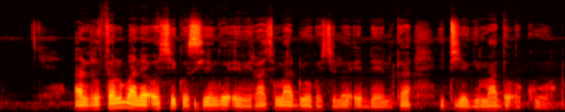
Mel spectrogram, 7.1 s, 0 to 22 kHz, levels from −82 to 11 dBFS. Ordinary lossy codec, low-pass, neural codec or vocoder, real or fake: none; none; none; real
